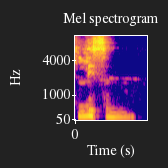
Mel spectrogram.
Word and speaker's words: listen: We have an S and a T, and I've heard a few students saying listen because, of course, there is an S and a T, but as you pronounced it, it, it all becomes a big S.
